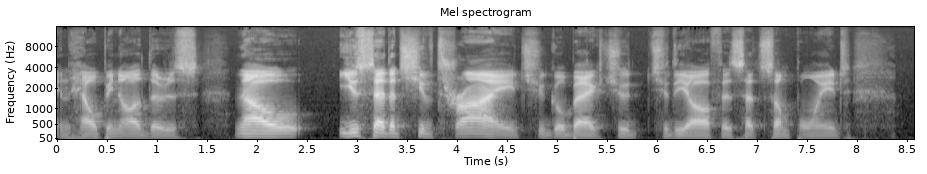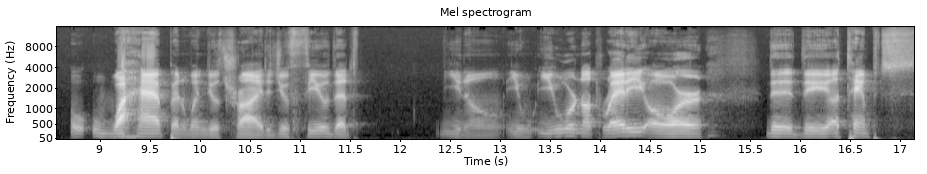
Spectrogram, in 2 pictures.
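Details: Adult male speaker; ordinary speech.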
